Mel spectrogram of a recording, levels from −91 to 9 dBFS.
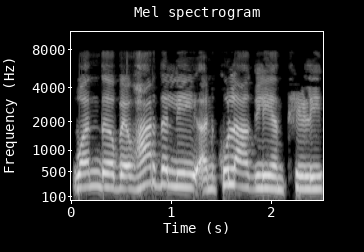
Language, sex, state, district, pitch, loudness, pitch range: Kannada, female, Karnataka, Belgaum, 230 Hz, -12 LUFS, 210-245 Hz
